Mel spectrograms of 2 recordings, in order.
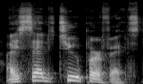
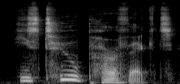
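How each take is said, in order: First: "too perfect" said firmly at normal pace; emphatic restatement of TOO PERFECT; insistent repeat. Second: TOO PERFECT drawn out slowly; a slow, deliberate "too perfect"; slow, pointed complaint. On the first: Repeats complaint to a doubting listener. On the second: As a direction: draw out "too perfect", keeping it low-key. Grudging complaint about rival engine. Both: Acted.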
